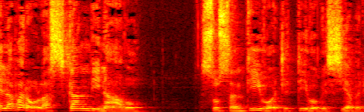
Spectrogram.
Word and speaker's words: scandinavo: della scandinavia scandinavo si pronuncia con con laccetto sulla penultima sillaba e non sulla terzultima come abbiamo sempre fatto cioè noi tutti diciamo scandinavo in realtà questa è una tendenza che abbiamo in italiano accertare sillabe precedenti alla penultima in modo da farle sembrare un po più altolocate in realtà si dice scandinavo non scandinavo la penultima parola di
